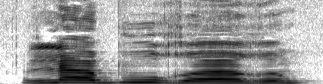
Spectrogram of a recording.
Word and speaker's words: laboureur: L et A, la. B avec OU. OU c'est ou. Donc B et ou, bou. R avec EUR. EUR se prononce heure. Donc R et heure, ça donne reur. Donc ce mot va se lire la bourreur. Laboureur.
